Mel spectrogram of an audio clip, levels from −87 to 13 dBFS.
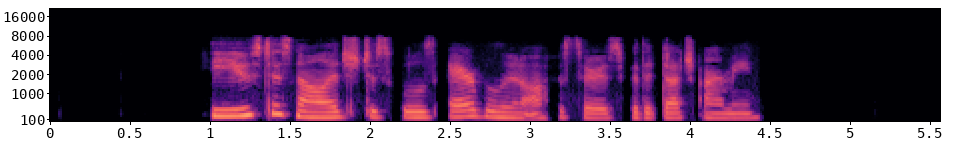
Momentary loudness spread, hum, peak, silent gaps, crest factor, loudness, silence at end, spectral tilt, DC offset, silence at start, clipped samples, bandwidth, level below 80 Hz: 9 LU; none; -4 dBFS; none; 16 dB; -18 LUFS; 1.15 s; -4.5 dB/octave; under 0.1%; 1 s; under 0.1%; 8.2 kHz; -62 dBFS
